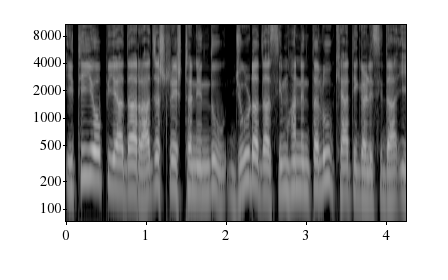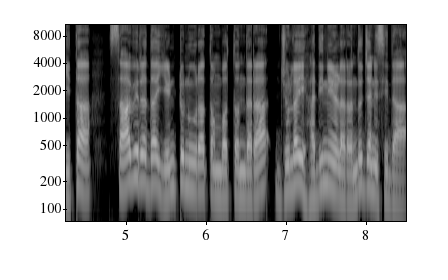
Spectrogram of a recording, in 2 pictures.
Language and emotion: Kannada, neutral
